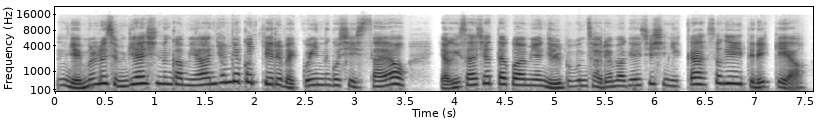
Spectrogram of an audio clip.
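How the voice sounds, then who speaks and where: A woman plays a courteous shop assistant in a radio drama. The voice is high, formal and helpful, recorded dry. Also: animated, fast talker, hardly any pauses, dry recording. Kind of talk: Korean radio story drama.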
